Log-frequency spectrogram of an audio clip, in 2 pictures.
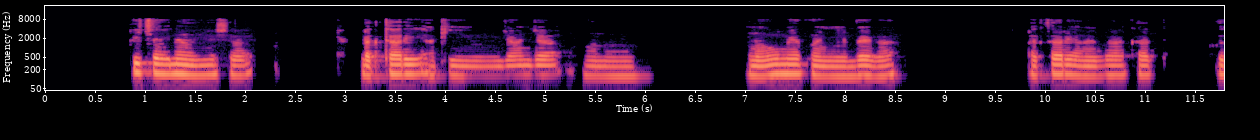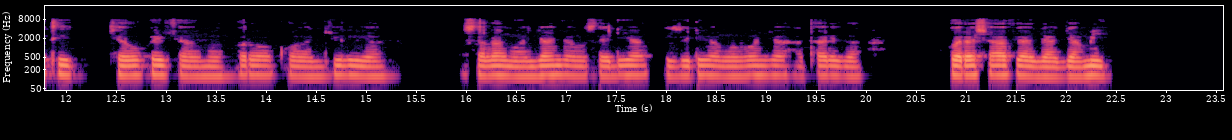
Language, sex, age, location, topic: Swahili, male, 18-24, Wajir, health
